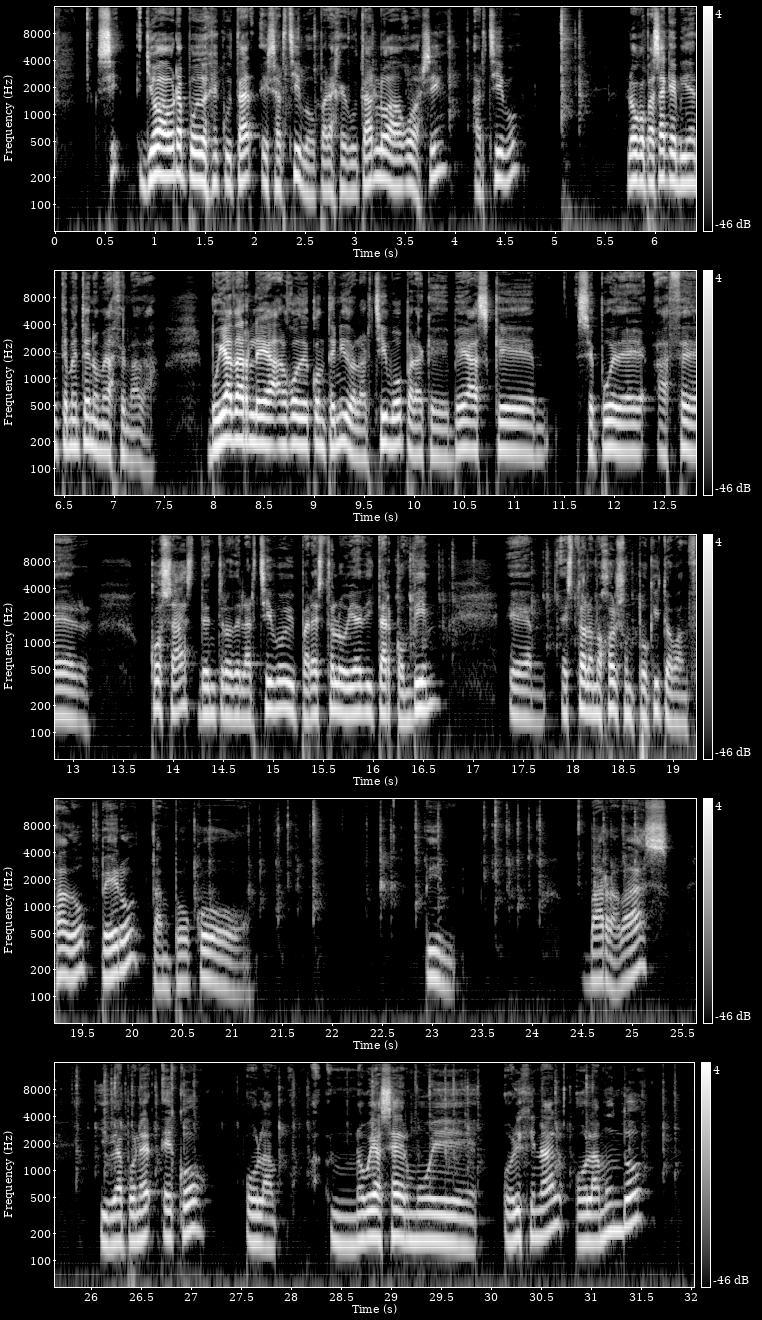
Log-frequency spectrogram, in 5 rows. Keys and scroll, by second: 1.5 typing, 2.7-4.1 typing, 5.0 Return, 15.9-19.0 typing, 19.5 Return, 20.5 Insert, 21.2-31.6 typing.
